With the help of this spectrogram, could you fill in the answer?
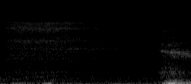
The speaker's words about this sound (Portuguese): Mano, é só respirar fundo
